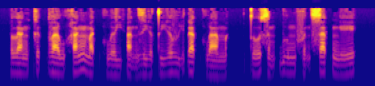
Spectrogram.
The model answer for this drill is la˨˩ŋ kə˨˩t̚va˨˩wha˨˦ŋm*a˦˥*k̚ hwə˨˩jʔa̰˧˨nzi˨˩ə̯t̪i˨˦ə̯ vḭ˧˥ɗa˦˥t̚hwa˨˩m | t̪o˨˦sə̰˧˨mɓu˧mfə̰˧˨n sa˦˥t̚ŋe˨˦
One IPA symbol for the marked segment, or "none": a˨˩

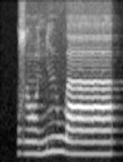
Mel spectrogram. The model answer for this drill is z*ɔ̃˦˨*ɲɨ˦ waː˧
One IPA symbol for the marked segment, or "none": ɔ̃˨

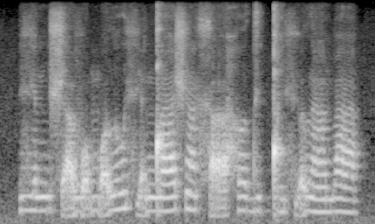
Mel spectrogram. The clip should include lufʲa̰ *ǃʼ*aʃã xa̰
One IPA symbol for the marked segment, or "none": ŋ͡ǃ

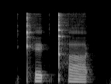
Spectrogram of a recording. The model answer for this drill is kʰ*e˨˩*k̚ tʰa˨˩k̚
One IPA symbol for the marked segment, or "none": e˥˩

